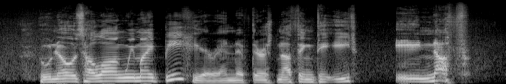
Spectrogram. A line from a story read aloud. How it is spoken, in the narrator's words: Sagara roared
